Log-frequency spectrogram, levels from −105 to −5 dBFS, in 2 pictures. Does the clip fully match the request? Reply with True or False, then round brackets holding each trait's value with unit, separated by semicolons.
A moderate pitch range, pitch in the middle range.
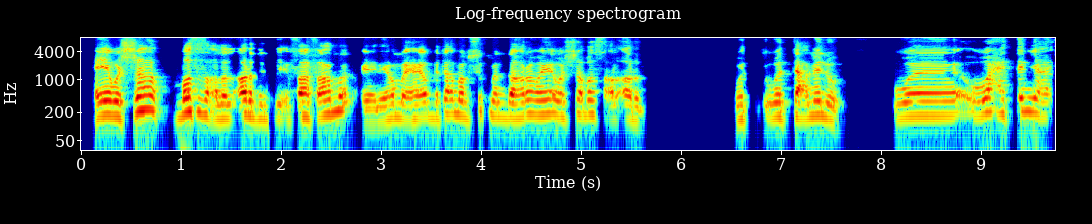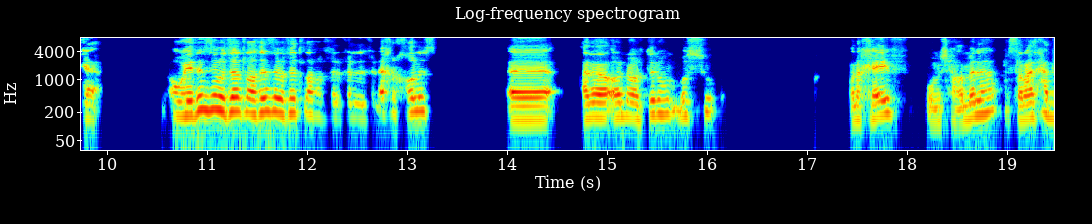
True (3.7 semitones; 180 Hz)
